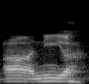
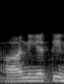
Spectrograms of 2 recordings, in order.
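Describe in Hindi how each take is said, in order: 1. शब्द एक हल्की h आवाज़ से खत्म होता है। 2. शब्द पूरे -tin अंत से खत्म होता है। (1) "लेकिन यहाँ क्या पढ़ेंगे" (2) "क्या है"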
